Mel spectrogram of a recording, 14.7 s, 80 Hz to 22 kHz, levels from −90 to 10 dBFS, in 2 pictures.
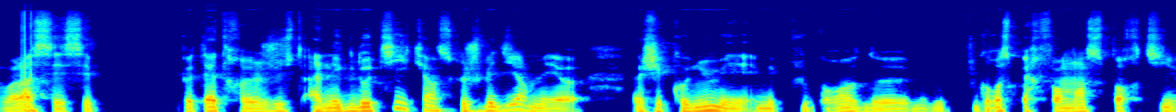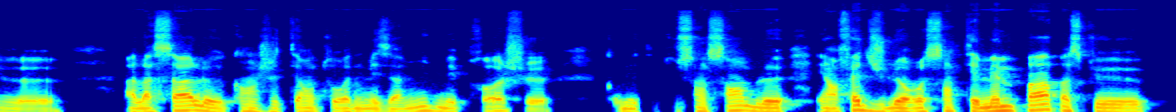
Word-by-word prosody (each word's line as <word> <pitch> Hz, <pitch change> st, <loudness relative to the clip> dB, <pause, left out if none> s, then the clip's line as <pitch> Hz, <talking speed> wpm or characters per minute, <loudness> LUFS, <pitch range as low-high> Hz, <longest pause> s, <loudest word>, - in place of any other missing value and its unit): voilà, 95 Hz, +4 st, +2 dB
c'est 90 Hz, -6 st, -4 dB
c'est -, -, -8 dB, 0.5 s
peut-être 95 Hz, -4 st, 0 dB
juste 100 Hz, +3 st, -6 dB
anecdotique 110 Hz, -, 0 dB
hein, 125 Hz, -, -1 dB
ce 125 Hz, -, -14 dB
que 110 Hz, -, -3 dB
je 100 Hz, -, -8 dB
vais 115 Hz, -, +1 dB
dire, 140 Hz, +1 st, -3 dB
mais 95 Hz, -4 st, -3 dB
heu, -, -, -3 dB, 0.4 s
j'ai -, -, -1 dB
connu 100 Hz, +4 st, +1 dB
mes 90 Hz, -9 st, +1 dB
mes 90 Hz, -1 st, -2 dB
plus 95 Hz, -, -11 dB
grandes, 95 Hz, +1 st, -4 dB, 0.2 s
mes 85 Hz, 0 st, -8 dB
plus -, -, -11 dB
grosses 105 Hz, +2 st, -1 dB
performances 100 Hz, 0 st, -2 dB
sportives, 105 Hz, -4 st, -5 dB
heu, 80 Hz, 0 st, -4 dB, 0.4 s
à 90 Hz, -, +1 dB
la 95 Hz, -, +4 dB
salle 110 Hz, -1 st, +5 dB
quand 100 Hz, -1 st, -2 dB
j'étais 95 Hz, +2 st, -3 dB
entouré 95 Hz, -1 st, 0 dB
de 90 Hz, -, -1 dB
mes 90 Hz, 0 st, -1 dB
amis, 95 Hz, +8 st, 0 dB
de 105 Hz, -, -2 dB
mes 90 Hz, -, 0 dB
proches, 115 Hz, +5 st, -3 dB
heu, 80 Hz, -, -3 dB, 0.3 s
qu'on 90 Hz, -, -8 dB
était 85 Hz, -, -4 dB
tous 100 Hz, +1 st, -11 dB
ensemble, 105 Hz, +2 st, +2 dB
heu 95 Hz, -, -1 dB, 0.2 s
et 95 Hz, -, -2 dB
en 90 Hz, -, +3 dB
fait, 135 Hz, +8 st, +5 dB
je 95 Hz, -2 st, -1 dB
le 100 Hz, -, +8 dB
ressentais 95 Hz, +2 st, +2 dB
même 110 Hz, +3 st, +7 dB
pas 145 Hz, +3 st, +7 dB
parce 115 Hz, -5 st, +1 dB
que 95 Hz, -1 st, +1 dB
100 Hz, 220 wpm, -22 LUFS, 90-110 Hz, 0.5 s, le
